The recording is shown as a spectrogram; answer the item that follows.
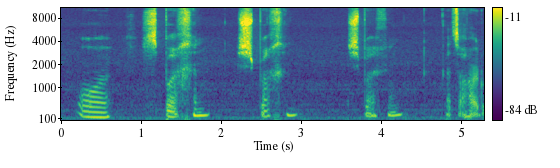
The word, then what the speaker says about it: sprechen: And like that, sprechen, it's like after E, so it's soft.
